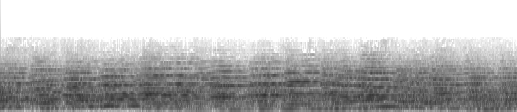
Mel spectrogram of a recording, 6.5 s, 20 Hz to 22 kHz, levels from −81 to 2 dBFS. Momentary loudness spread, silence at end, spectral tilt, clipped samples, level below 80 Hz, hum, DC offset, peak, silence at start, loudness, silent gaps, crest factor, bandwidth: 3 LU; 0 s; -5.5 dB/octave; under 0.1%; -60 dBFS; none; under 0.1%; -6 dBFS; 0 s; -21 LUFS; none; 14 dB; 6.6 kHz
